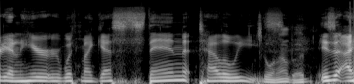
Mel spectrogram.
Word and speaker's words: Talouis: What's the pronunciation? Talouis? Talouis.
